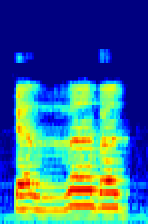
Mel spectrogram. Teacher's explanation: کاف کو باریک پڑھیں گے، زال کو نرمی سے ادا کریں گے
